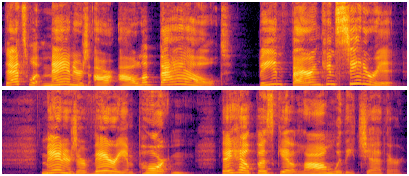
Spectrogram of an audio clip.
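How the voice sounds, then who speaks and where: A woman voicing a patient, firm mother bear who gives measured lessons on manners in a children's storybook. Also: sits high, very animated, bright, forceful tone, voice pushed up, heavily acted. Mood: patient lecturing. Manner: measured, instructive.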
